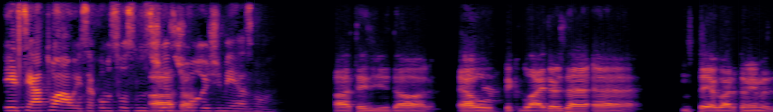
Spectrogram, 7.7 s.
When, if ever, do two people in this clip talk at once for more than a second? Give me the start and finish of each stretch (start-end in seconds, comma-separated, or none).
none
